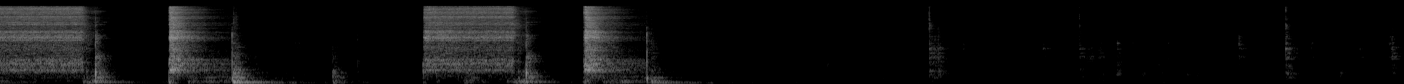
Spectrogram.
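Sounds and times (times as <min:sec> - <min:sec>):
pneumatic rivet squeezer: 0:00.0 - 0:01.1, 0:01.7 - 0:02.4, 0:04.2 - 0:06.5.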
